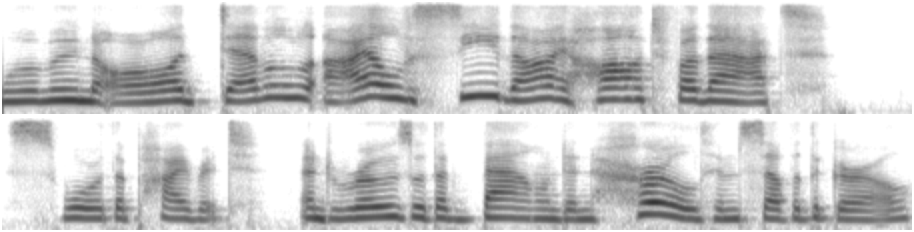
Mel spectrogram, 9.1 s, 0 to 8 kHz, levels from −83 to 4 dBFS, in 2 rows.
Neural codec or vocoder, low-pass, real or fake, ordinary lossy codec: codec, 16 kHz, 0.3 kbps, FocalCodec; 7.2 kHz; fake; Opus, 24 kbps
